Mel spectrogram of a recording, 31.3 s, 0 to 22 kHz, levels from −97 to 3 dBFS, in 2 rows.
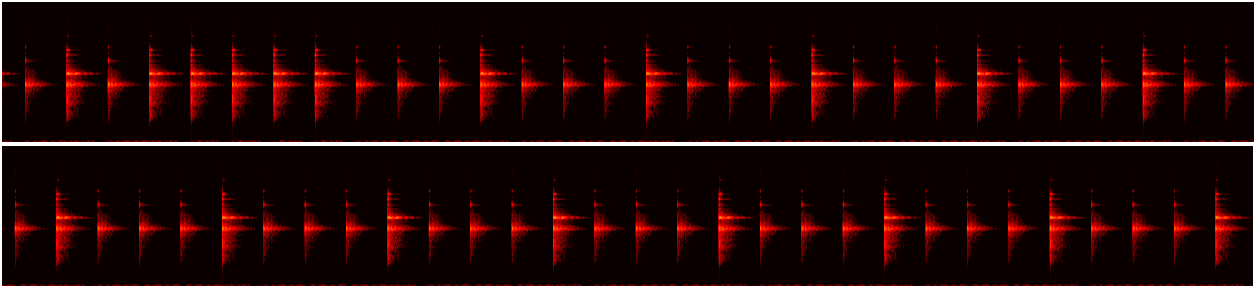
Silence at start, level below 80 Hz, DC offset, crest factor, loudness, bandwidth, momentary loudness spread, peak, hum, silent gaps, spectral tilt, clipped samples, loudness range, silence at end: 0 s; under -90 dBFS; under 0.1%; 26 dB; -50 LUFS; 11.5 kHz; 16 LU; -28 dBFS; none; none; 4.5 dB/octave; under 0.1%; 5 LU; 0.15 s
